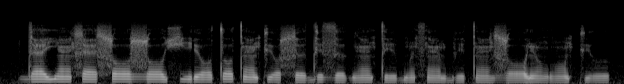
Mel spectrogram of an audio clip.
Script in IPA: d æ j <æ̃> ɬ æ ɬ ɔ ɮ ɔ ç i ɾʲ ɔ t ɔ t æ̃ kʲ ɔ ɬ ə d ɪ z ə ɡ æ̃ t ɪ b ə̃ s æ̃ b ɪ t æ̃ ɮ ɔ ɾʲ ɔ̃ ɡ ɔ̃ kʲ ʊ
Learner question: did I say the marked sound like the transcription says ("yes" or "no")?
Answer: yes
